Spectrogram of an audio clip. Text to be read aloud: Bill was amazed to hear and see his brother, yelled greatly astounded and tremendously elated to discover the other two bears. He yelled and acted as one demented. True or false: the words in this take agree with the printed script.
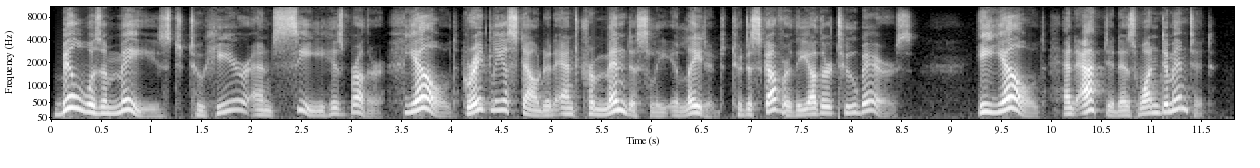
true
